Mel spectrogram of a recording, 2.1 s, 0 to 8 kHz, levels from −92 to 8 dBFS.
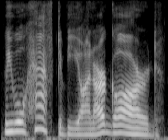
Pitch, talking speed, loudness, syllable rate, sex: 155 Hz, 230 wpm, -16 LUFS, 4.1 syllables/s, male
